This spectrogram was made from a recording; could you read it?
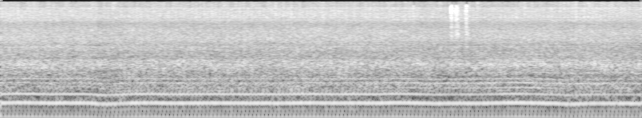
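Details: Craftsman push mower engine running after the carburetor was found faulty, blade sharpened: steady, even drone with no misses, surging or knocks. It runs cleanly after the repair.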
